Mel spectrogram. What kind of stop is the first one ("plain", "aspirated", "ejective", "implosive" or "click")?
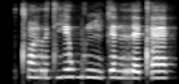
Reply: aspirated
